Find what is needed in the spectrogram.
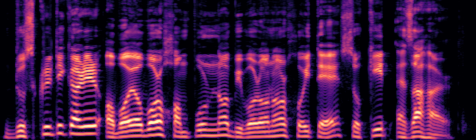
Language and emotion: Assamese, neutral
